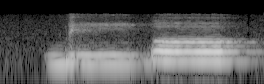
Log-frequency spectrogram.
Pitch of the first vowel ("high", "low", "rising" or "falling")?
low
